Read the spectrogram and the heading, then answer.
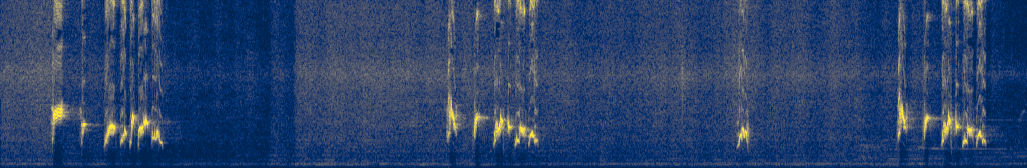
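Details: Red-whiskered bulbul in Vietnam singing its mature double-note morning song during training: three bursts of rapid, lilting whistled notes, each phrase about a second long, separated by pauses and one lone note.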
